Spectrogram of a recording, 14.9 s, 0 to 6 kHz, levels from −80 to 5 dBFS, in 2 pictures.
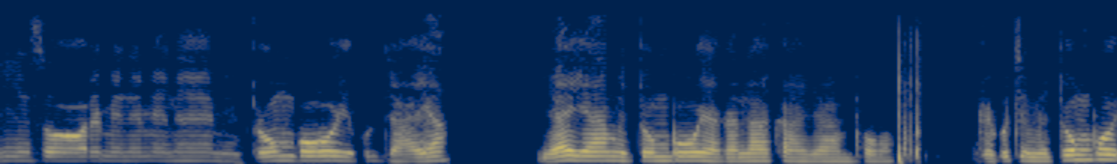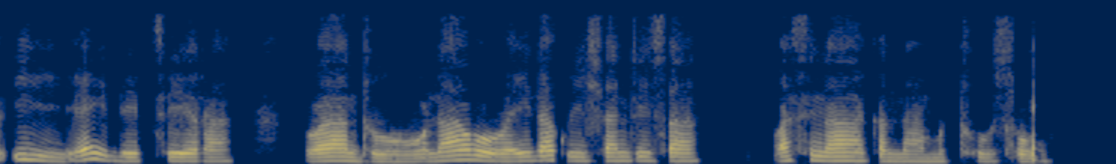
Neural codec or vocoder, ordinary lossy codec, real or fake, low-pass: codec, 16 kHz in and 24 kHz out, 2.2 kbps, FireRedTTS-2 codec; MP3, 48 kbps; fake; 5.4 kHz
